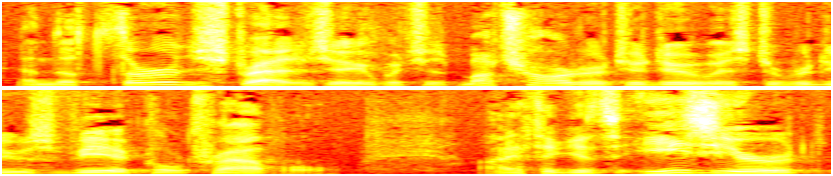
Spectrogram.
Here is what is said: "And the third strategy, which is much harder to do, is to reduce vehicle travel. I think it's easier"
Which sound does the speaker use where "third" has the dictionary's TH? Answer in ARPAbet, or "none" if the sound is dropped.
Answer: TH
